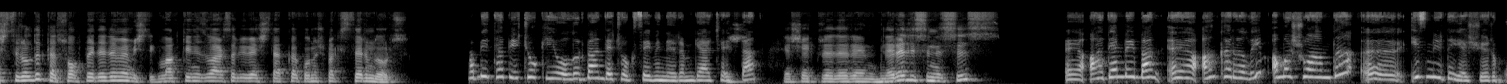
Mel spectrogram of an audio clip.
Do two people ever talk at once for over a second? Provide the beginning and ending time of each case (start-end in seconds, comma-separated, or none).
none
